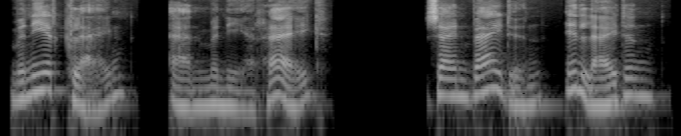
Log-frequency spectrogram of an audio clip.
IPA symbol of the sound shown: ɛi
